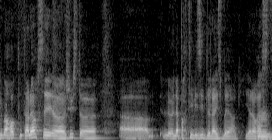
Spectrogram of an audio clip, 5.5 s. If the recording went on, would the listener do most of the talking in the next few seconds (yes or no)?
yes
